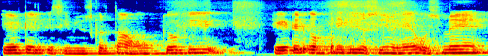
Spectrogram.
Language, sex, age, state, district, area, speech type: Hindi, male, 30-45, Madhya Pradesh, Ujjain, rural, spontaneous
